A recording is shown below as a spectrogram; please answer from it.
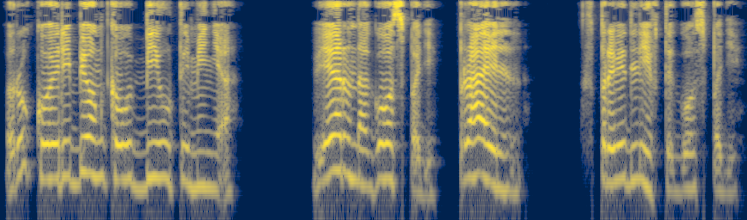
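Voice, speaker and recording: A woman reading a story aloud, voicing a hoarse, guilt-ridden dying old grandfather who speaks in a despairing, pleading way. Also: fairly low pitch, slow pace, long pauses, voice pushed down.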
